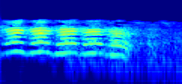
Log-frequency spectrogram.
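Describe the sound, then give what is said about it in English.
A man's voice imitates a parrot frightened by a cat, letting out a quick run of about five shrill, strained squawks in steady rhythm, loud, then trailing off into quiet. “But when the cat comes, what does he go?”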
